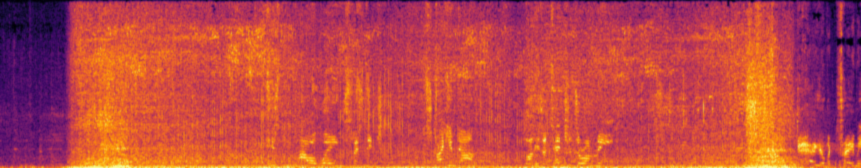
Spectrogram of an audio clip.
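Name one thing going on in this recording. Magic beams roar and crackle loudly.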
